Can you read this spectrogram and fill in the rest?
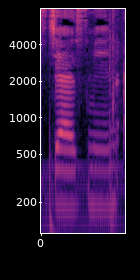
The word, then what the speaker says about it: Jasmine: My name is Jasmine.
